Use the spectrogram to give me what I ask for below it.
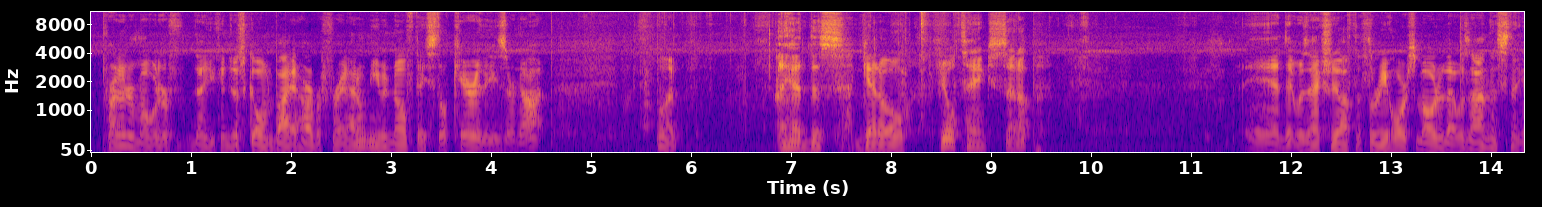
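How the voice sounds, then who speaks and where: Tired, low-voiced man in his garage. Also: steady tone, moderate pace, a bit bright, a little hiss or hum. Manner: tired, offhand, dry joking. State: tired and congested from allergies. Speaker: channel host. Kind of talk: casual garage vlog. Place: home garage.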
